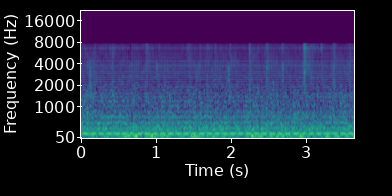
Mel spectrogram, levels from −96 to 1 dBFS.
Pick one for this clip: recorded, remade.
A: remade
